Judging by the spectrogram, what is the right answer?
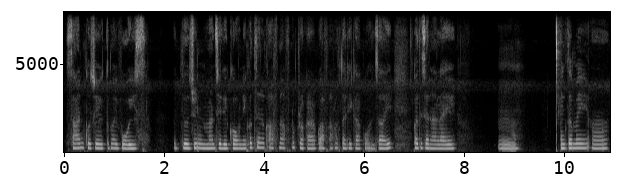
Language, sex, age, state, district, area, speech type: Nepali, female, 18-30, West Bengal, Kalimpong, rural, spontaneous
